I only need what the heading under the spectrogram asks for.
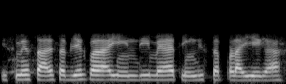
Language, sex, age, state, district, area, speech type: Hindi, female, 18-30, Uttar Pradesh, Azamgarh, rural, conversation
